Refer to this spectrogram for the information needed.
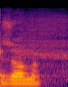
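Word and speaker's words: Uzomah: I think it's Uzama. CJ Uzama. Yeah. Am I saying that right? – Uzama.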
